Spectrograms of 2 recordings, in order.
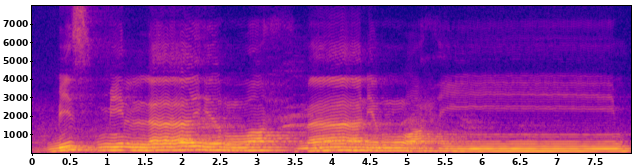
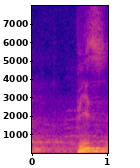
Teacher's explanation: Huruf ba-nya sebetulnya tidak boleh keluar nafas, Pak. Misalnya bis itu salah. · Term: huruf jahar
